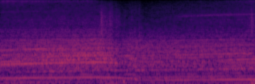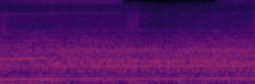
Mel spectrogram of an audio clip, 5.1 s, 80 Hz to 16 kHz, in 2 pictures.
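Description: Race car engine in Gran Turismo 7, a steady loud drone holding pitch with a brief dip and shift near the start, continuous and alone with no talk.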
